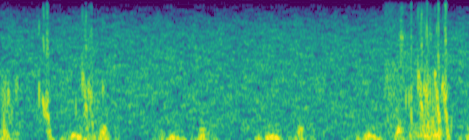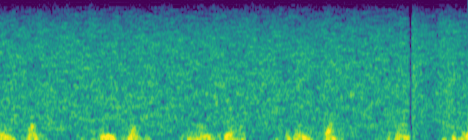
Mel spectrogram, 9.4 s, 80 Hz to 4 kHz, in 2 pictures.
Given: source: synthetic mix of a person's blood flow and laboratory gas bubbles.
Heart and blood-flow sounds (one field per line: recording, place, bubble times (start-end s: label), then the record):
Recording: Doppler ultrasound of blood flow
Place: precordium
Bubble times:
0.00-0.21 s: bubbles
0.36-0.53 s: bubbles
0.73-1.10 s: bubbles
3.83-4.53 s: bubbles
From the record:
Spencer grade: 2 (many but less than half of the cardiac periods contain bubble signals, singularly or in groups)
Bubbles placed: anywhere in the cardiac cycle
